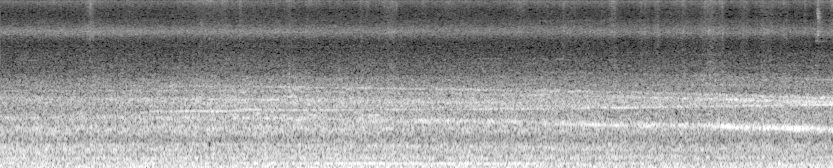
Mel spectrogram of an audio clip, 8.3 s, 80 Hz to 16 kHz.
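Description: Interior running noise of an MRT-3 light-rail train car: a steady rumble and hum. From about three seconds in, an electric whine slides down in pitch as the train slows toward a station.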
